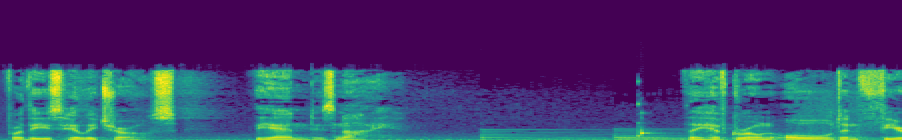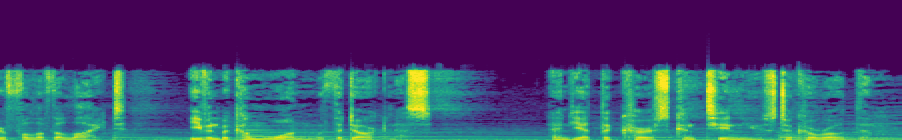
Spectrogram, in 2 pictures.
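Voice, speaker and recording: An actor playing a grave, world-weary, aloof warrior in a video game, speaking in a solemn, measured, formal way. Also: male voice, sits low, fairly even intonation. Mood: somber. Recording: long reverb, loud game music behind.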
